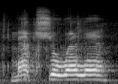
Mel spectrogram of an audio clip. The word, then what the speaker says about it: mozzarella: to add some mozarella m mozzarella whatever way the Italians in your area pronounce it Italian Americans we seem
